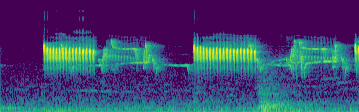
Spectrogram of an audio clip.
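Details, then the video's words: Recording of male and female flowerpeckers for stirring caged birds: two fast, pulsing high trills, each followed by clusters of squeaky sliding notes, plus a brief low thump. "tiếng chim sâu đâu đỏ"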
